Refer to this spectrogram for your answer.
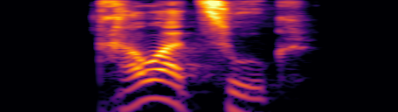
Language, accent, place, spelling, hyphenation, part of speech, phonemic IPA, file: German, Germany, Berlin, Trauerzug, Trau‧er‧zug, noun, /ˈtʁaʊ̯ɐˌt͡suːk/, De-Trauerzug.ogg
- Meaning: funeral procession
